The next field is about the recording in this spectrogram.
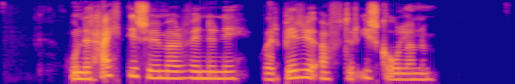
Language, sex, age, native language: Icelandic, female, 40-49, Icelandic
